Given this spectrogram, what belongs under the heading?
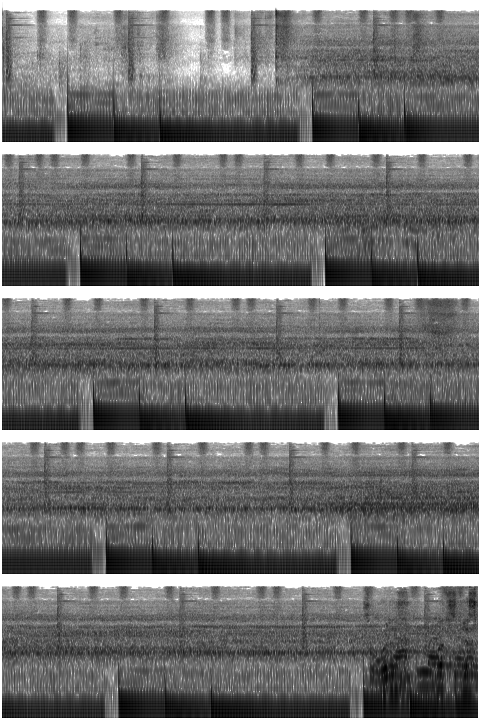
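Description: Heat tool blowing steadily on alcohol inks over a black base coat tumbler, a loud continuous close whoosh with a faint regular pulsing, running almost without a break.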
